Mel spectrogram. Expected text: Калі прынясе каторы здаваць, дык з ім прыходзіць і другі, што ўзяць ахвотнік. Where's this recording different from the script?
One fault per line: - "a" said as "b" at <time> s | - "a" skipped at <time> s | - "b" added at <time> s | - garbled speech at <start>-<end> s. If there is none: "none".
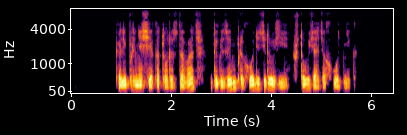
none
